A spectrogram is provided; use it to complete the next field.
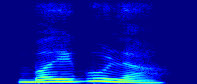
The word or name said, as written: ಭಯಾಕುಳೆ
